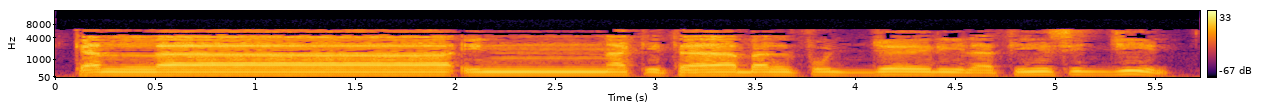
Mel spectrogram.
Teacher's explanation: وقد قرأ ورش بتقليل الألف ذات الياء وذات الراء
